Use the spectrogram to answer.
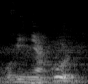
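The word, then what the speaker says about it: Wignacourt: en el gran acueducto de Winacourt, o Viñacourt, como se debería pronunciar, de Viñacourt, de todas las mejoras que él estaba llevando a la isla.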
